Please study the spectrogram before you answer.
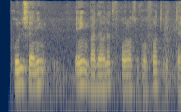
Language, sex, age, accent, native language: Uzbek, male, 25-34, Toshkent shahri, Uzbek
